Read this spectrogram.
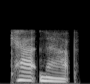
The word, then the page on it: catnap: noun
